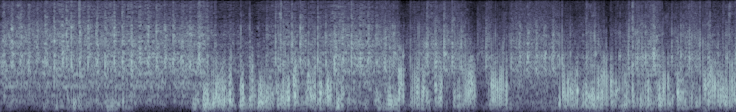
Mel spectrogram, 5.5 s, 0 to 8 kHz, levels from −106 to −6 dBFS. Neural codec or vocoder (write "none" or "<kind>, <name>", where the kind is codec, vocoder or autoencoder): vocoder, Vocos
